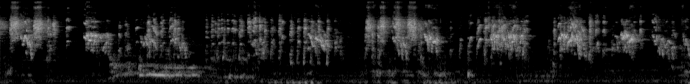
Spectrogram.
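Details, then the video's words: Several pet budgerigars chirping while eating corn: dense bursts of high, scratchy warbling chatter in short runs, with brief pauses and a few lower squeaky notes between bursts. "Cute Budgies Enjoying Eating Corn | Love Birds Chirping Sounds"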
